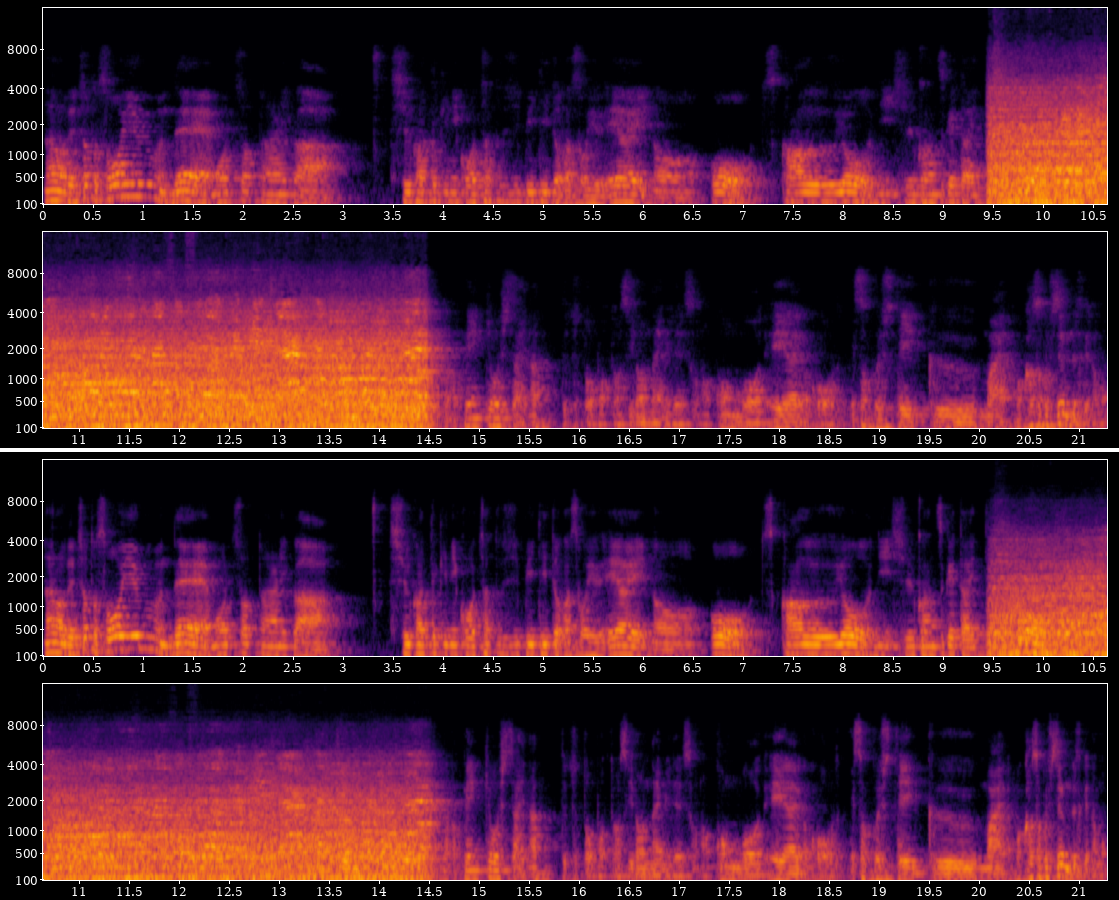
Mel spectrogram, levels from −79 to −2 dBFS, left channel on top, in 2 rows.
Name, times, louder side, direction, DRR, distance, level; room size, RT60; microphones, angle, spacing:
voice 1, 0.0-2.9 3.5-11.4 11.9-12.7 13.3-15.6 15.9-21.2, right 2 dB, 75° right, 3 dB, 0.7 m, -29 dB
sound 1, 9.4-14.5, left 3 dB, 60° left, 0.6 m, -18 dB
6.9 x 3.3 x 2.3 m, 0.81 s
head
